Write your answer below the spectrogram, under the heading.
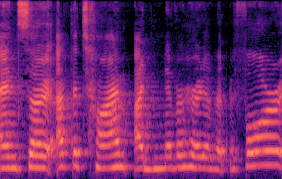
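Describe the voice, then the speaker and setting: In an Australian accent, a woman talks at a fairly high pitch with fairly even intonation. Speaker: wellness product distributor. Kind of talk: sales presentation.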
